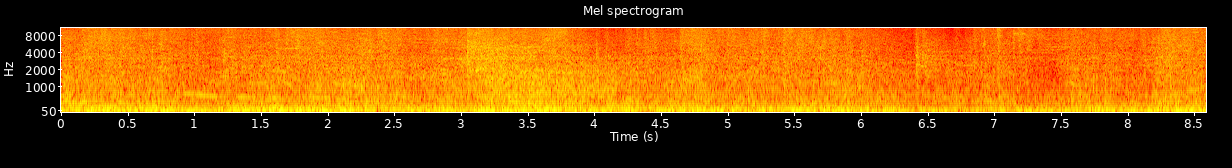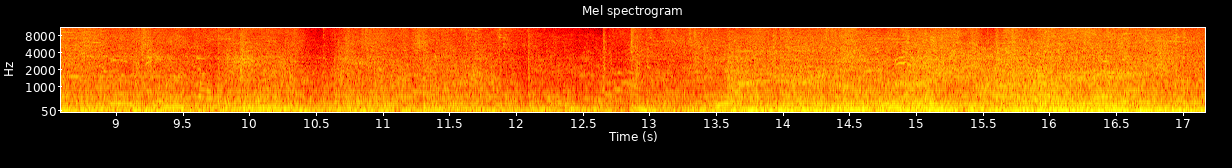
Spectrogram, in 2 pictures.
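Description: Game spell effects whoosh and crackle in a fast-paced battle.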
